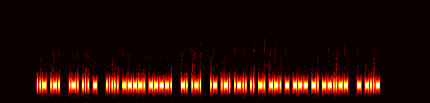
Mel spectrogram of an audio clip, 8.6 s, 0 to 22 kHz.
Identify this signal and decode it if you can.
Morse code, heard as a keyed tone, about 41 wpm, 700 Hz. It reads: UR RST 599 NR ARLINGTON, TX
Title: Practice QSO - Exchange 1 - Beginning - 45wpm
